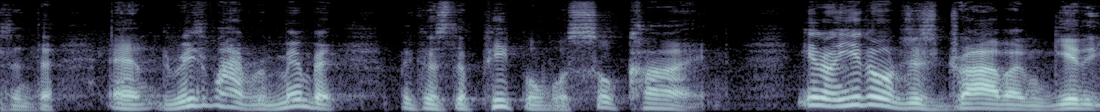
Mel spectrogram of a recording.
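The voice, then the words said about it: New Orleans accent. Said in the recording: “they said I talk funny. I guess in my accent. I said, I'm from New Orleans.”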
